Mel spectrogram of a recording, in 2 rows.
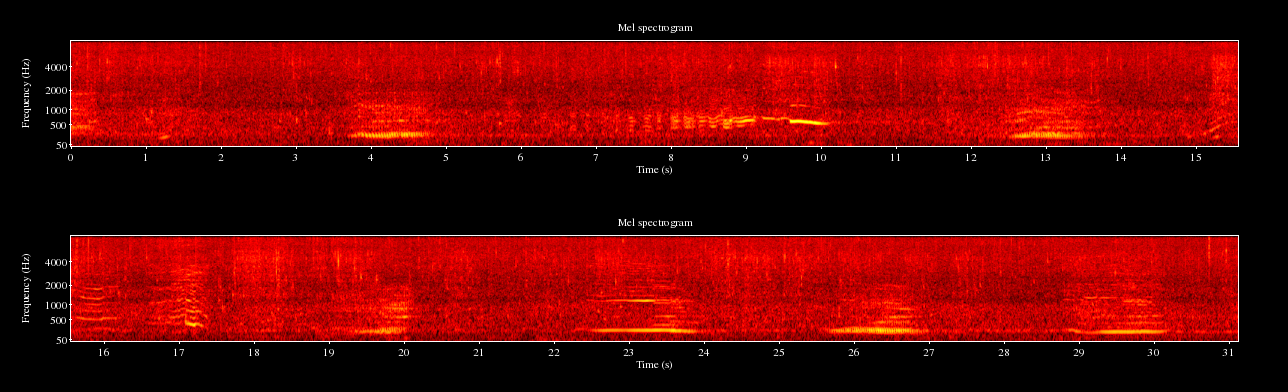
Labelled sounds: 3.8	4.2	humpback whale, 1.0 to 1.4 kHz
9.6	10.0	humpback whale, 1.1 to 1.2 kHz
12.6	13.0	humpback whale, 0.81 to 1.1 kHz
15.7	17.3	humpback whale, 0.78 to 2.0 kHz
19.7	20.0	humpback whale, 0.81 to 1.1 kHz
22.4	23.6	humpback whale, 1.0 to 3.8 kHz
26.3	26.9	humpback whale, 0.78 to 2.1 kHz
29.1	30.0	humpback whale, 0.97 to 1.4 kHz

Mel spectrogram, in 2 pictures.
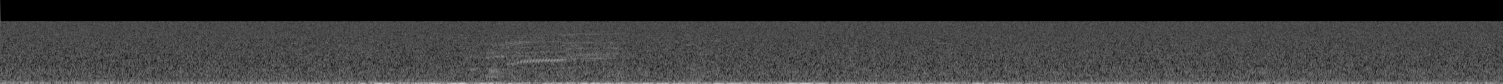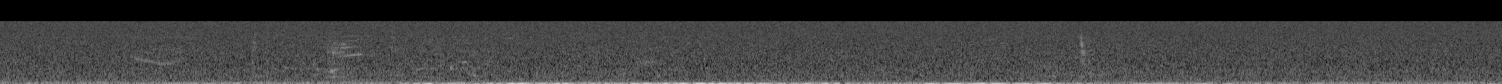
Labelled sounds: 5.1	6.0	killer whale, northern resident, 0.90 to 4.2 kHz
16.4	16.8	killer whale, northern resident, 0.90 to 1.2 kHz
18.4	18.7	killer whale, northern resident, 1.4 to 2.3 kHz

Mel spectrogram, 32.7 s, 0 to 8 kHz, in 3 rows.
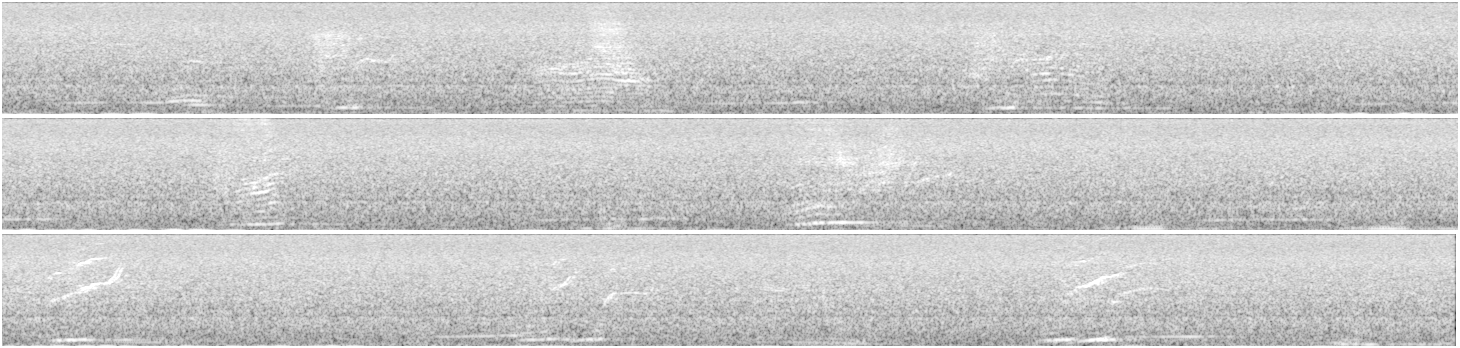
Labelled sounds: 2.7	3.0	humpback whale, 1.4 to 1.7 kHz
4.1	4.9	humpback whale, 0.80 to 1.2 kHz
12.7	13.1	humpback whale, 1.0 to 1.7 kHz
22.2	22.8	humpback whale, 1.2 to 4.2 kHz
29.8	30.6	humpback whale, 1.4 to 2.7 kHz

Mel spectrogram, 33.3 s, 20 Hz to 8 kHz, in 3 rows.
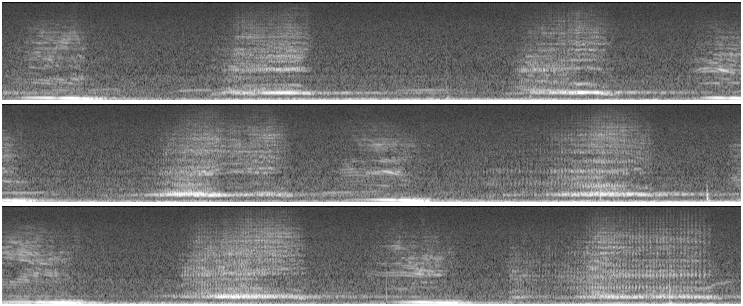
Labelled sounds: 0.8	1.1	humpback whale, 2.1 to 2.6 kHz
3.5	4.5	humpback whale, 0.90 to 3.0 kHz
7.7	9.1	humpback whale, 0.86 to 3.1 kHz
10.4	11.1	humpback whale, 0.80 to 1.7 kHz
14.4	15.3	humpback whale, 1.2 to 3.1 kHz
16.2	17.1	humpback whale, 0.80 to 2.5 kHz
19.9	20.6	humpback whale, 1.2 to 4.0 kHz
22.0	23.0	humpback whale, 0.86 to 2.3 kHz
26.3	26.6	humpback whale, 3.3 to 4.2 kHz
27.7	28.8	humpback whale, 0.83 to 2.4 kHz
31.1	31.8	humpback whale, 0.86 to 3.4 kHz

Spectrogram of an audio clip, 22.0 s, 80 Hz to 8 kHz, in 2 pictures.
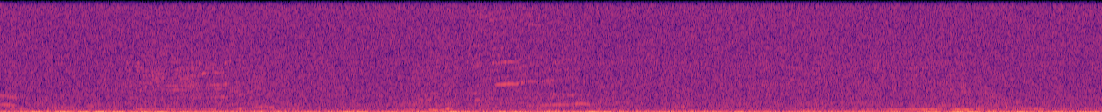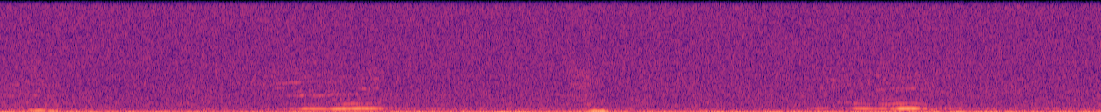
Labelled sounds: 2.1	2.4	humpback whale, 1.1 to 2.1 kHz
4.9	5.4	humpback whale, 2.0 to 3.7 kHz
13.8	14.3	humpback whale, 1.2 to 2.2 kHz

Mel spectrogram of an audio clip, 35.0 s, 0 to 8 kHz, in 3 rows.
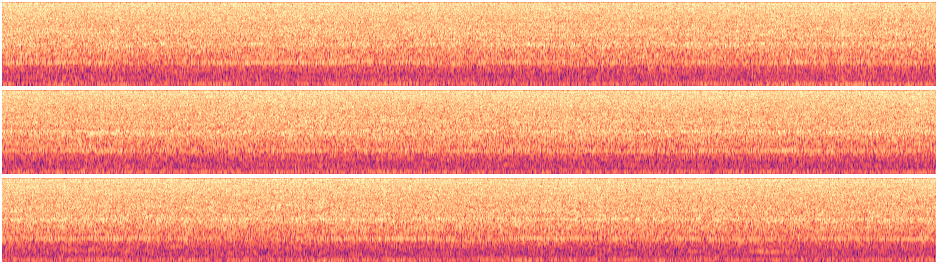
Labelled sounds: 32.7	33.1	humpback whale, 0.35 to 0.42 kHz

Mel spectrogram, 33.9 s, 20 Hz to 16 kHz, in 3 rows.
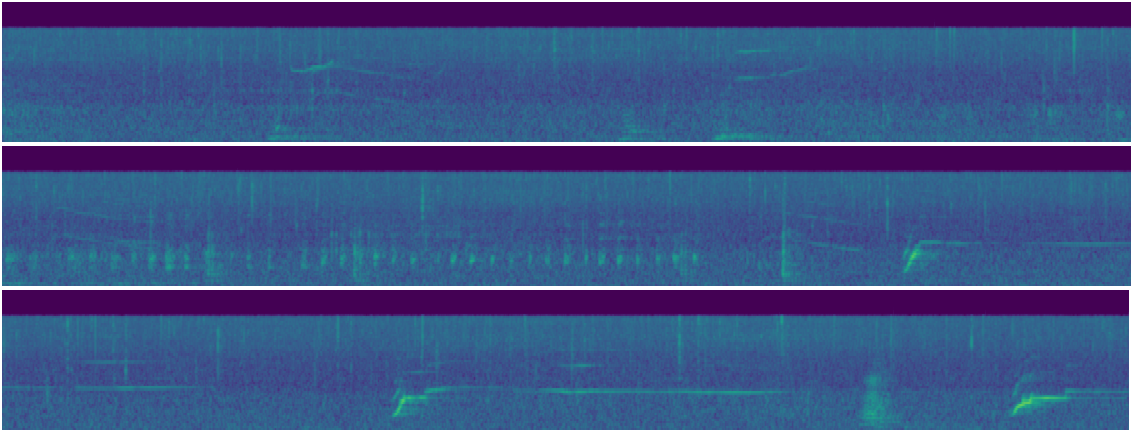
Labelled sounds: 2.9	4.3	humpback whale, 1.0 to 3.3 kHz
7.3	8.2	humpback whale, 1.9 to 4.4 kHz
12.0	12.8	humpback whale, 1.0 to 2.5 kHz
19.5	21.0	humpback whale, 0.78 to 2.3 kHz
21.8	22.4	humpback whale, 1.1 to 1.2 kHz
23.4	23.7	humpback whale, 2.2 to 2.3 kHz
26.5	27.3	humpback whale, 0.78 to 2.3 kHz
27.9	30.1	humpback whale, 0.94 to 2.2 kHz
32.7	33.7	humpback whale, 0.78 to 1.7 kHz

